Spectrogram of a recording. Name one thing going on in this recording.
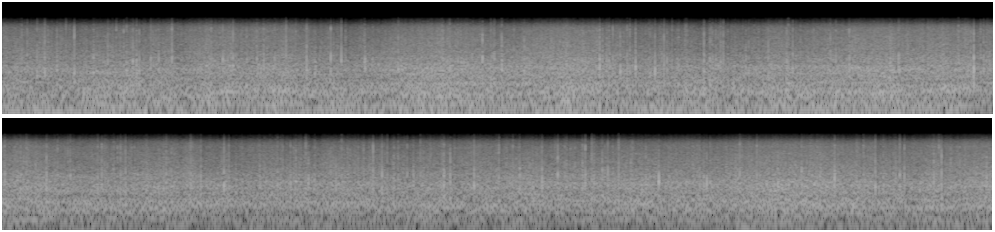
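Churning river water rushes and splashes loudly.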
